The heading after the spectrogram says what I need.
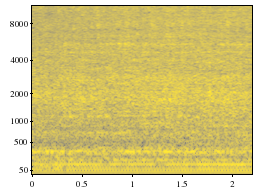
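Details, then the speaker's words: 1967 Ford F-100, stock 240 cu in inline six, 4-speed, 87,266 miles, started easily and heard from the cab in neutral: steady, even low idle rumble, no knocks or misses; normal stock-engine idle. "you go, hear it run. Again, what you'd expect out of a stock engine."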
